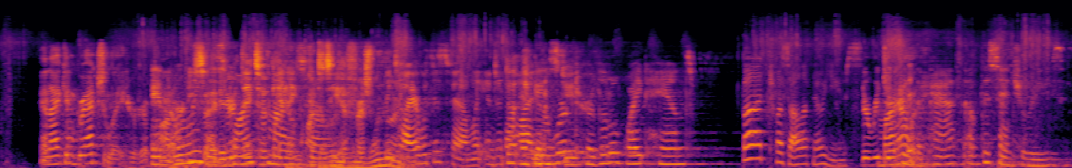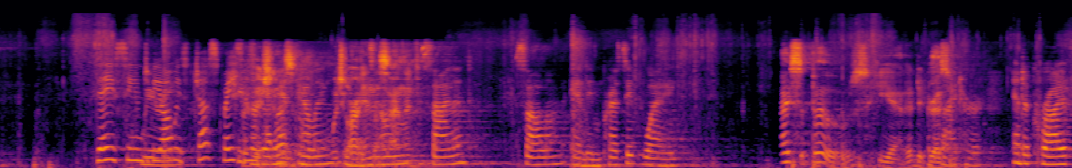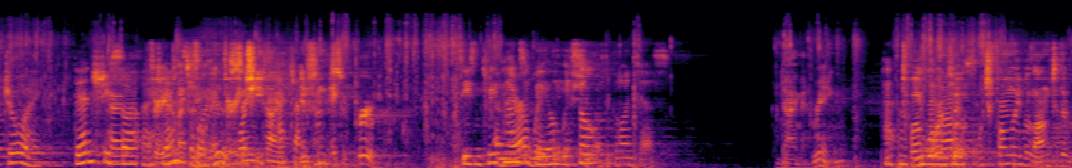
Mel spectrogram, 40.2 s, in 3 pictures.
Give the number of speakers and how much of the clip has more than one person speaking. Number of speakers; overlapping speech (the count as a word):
eight, about 38%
